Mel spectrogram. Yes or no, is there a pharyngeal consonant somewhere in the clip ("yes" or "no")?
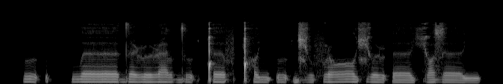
no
